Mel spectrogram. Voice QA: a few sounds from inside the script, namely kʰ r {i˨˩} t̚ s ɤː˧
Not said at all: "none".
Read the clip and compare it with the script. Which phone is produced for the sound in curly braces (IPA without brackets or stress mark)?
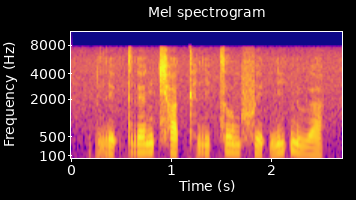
i˨˩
